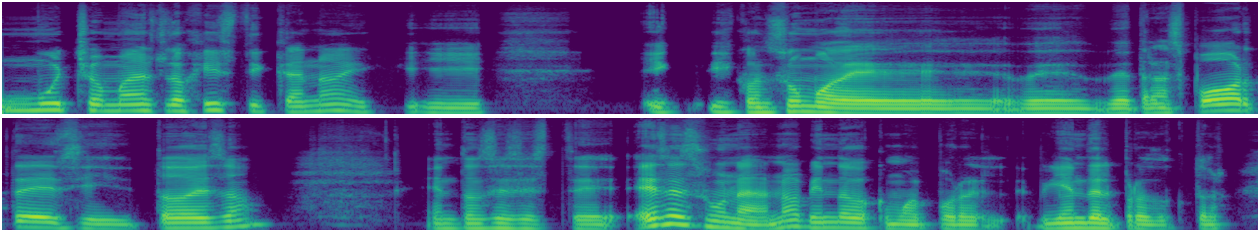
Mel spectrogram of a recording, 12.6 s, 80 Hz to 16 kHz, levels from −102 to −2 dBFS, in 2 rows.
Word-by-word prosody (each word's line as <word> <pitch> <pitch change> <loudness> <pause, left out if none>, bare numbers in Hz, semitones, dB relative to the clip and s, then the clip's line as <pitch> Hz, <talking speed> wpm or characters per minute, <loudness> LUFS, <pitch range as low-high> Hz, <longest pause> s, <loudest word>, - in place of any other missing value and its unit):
mucho 170 -2 +1
más 155 +1 -1
logística, 150 -3 -2
¿no? 155 +4 -4
y 130 -1 -9
y 115 -3 -6 0.8
y 125 0 -6
y 130 -2 -5
consumo 125 +1 +2
de 105 -1 +3
de 105 0 0
de 110 +1 -1
transportes 140 +3 +3
y 110 -2 -5
todo 130 0 +3
eso. 155 +9 -1 0.8
Entonces, 120 0 -3
este, 110 -1 -5
esa 210 +5 +5
es 200 -5 +1
una, 115 -10 +1
¿no?, 160 +9 -1
viéndolo 135 -2 0
como 105 -1 -3
por 105 -1 -1
el - - -12
bien 125 +2 +1
del 125 -2 +4
productor, 105 0 -4
125 Hz, 140 wpm, -24 LUFS, 110-145 Hz, 0.8 s, esa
